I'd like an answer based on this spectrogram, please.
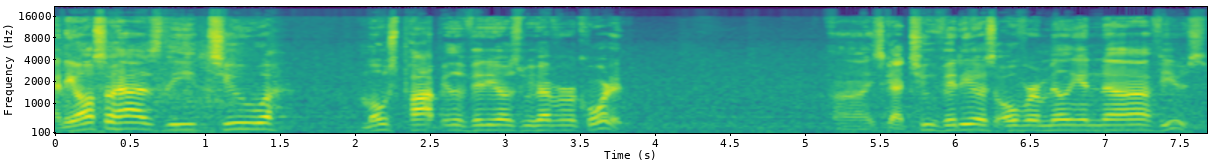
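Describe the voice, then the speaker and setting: Over noticeable background noise, a man with an American accent speaks at a moderate pace in a fairly high pitch, leaving long, frequent pauses. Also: ordinary pitch variation. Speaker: rug cleaning business owner. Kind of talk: live stream Q&A. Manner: hesitant, many fillers and restarts.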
